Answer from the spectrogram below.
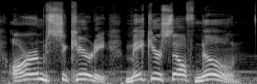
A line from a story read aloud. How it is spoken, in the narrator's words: I shouted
